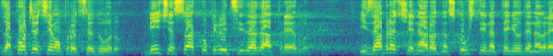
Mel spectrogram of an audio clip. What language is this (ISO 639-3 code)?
srp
